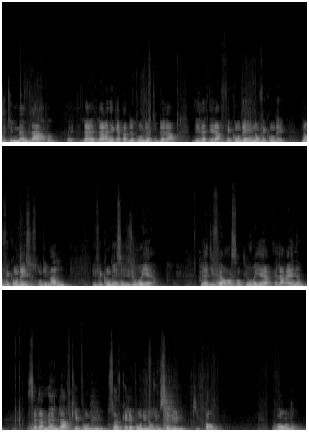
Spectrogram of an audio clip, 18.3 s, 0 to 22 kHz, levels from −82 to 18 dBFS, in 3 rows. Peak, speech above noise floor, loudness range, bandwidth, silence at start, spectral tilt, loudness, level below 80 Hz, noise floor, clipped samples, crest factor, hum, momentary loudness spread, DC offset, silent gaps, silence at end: -8 dBFS; 39 dB; 3 LU; 12 kHz; 0 s; -8 dB/octave; -26 LUFS; -70 dBFS; -64 dBFS; under 0.1%; 18 dB; none; 14 LU; under 0.1%; none; 0.1 s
